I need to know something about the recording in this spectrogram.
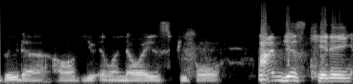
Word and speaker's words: Illinois: Buddha all of you Illinois is people I'm just kidding I'm from Illinois I know it's not pronounced with an S group in the Quad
